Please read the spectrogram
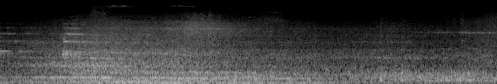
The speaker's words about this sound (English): This is train 365, which is westbound for Battle Creek, Kalamazoo, Dowagiac, Niles, New Buffalo, and Chicago. Monday morning, 8:28 a.m., the Blue Water Amtrak pulls into East Lansing on its westbound journey to Chicago.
